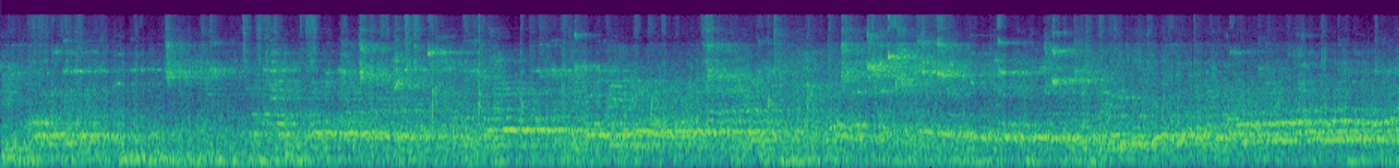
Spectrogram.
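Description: A crowd murmurs and calls out in a large echoing hall.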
